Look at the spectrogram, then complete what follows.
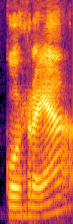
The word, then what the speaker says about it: Correa: So you can the last name, however you need to pronounce it is fine, but it authentically is pronounced Correa, but you can say Correa.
